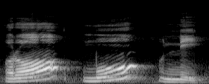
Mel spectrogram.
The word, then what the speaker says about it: রমণী: তাহলে কি হবে রমণী, রমণী। কখনো মূর্ধন্য হবে না, সবসময় দন্তন্য হবে, কখনো হ্রস্ব ইকার হবে না, আর কখনোই দীর্ঘ ইকার হবে না, সবসময় হ্রস্ব ইকার হবে।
